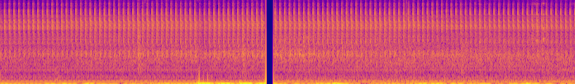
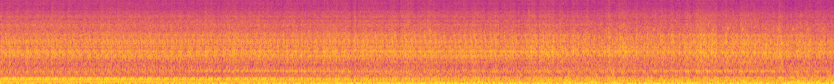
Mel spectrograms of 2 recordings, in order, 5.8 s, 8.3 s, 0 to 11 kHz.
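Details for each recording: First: Ford F250 6.9 IDI diesel after injection pump replacement, injector lines only snugged loose for bleeding: loud, lumpy, uneven chug, some cylinders missing, others catching; air still in injector lines. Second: Ford F250 with a 6.9 IDI diesel just after injection pump replacement: deep, steady clatter settling into an even idle with no misses or odd knocks. There is a slight idle surge, which the owner thinks may need more fuel cycles.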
